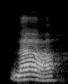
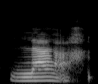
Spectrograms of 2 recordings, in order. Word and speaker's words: l'art: L'art. L'art. If you notice that R and that T are very subtle, the T is silent.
